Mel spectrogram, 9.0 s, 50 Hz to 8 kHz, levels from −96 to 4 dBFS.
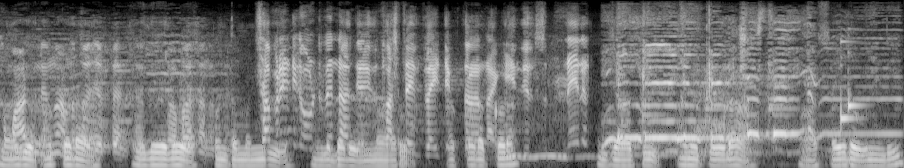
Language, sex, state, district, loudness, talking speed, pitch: Telugu, male, Andhra Pradesh, Sri Satya Sai, -14 LUFS, 80 wpm, 115 Hz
